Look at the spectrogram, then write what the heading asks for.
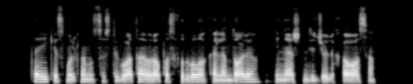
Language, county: Lithuanian, Kaunas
